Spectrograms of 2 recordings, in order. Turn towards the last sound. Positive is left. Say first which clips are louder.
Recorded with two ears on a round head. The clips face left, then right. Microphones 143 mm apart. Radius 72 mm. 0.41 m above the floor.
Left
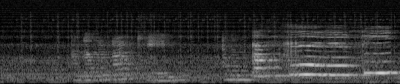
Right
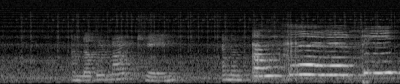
# right 6 dB
turn(degrees=-65)  # may be behind; listen again after turning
